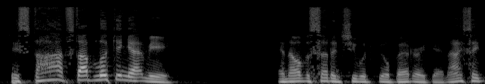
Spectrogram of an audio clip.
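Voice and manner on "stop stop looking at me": higher-pitched child's mock protest; little girl protesting playfully. Daughter to her teasing dad, high playful protest. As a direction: lightly voice a small daughter, pitched up. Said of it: "fighting to try and stop a smile".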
